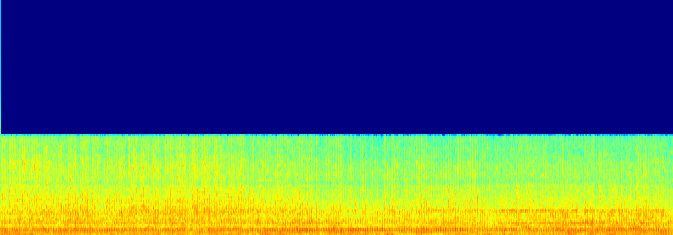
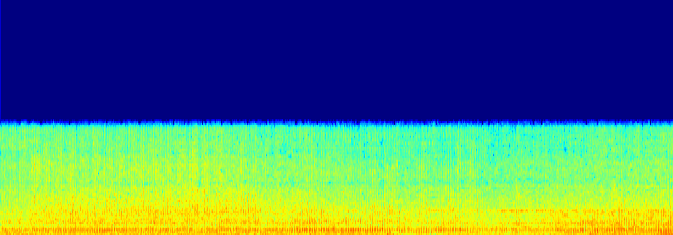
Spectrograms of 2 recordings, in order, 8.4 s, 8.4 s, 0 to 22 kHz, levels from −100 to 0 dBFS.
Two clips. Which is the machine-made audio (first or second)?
second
